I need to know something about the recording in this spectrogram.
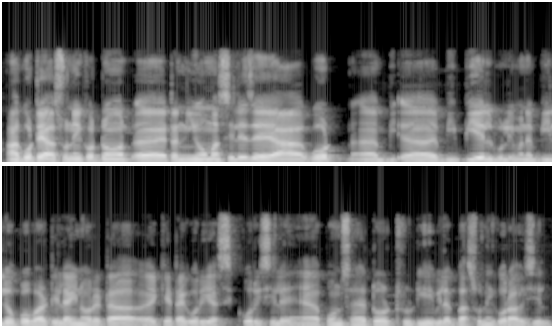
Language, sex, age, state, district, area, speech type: Assamese, male, 45-60, Assam, Goalpara, rural, spontaneous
